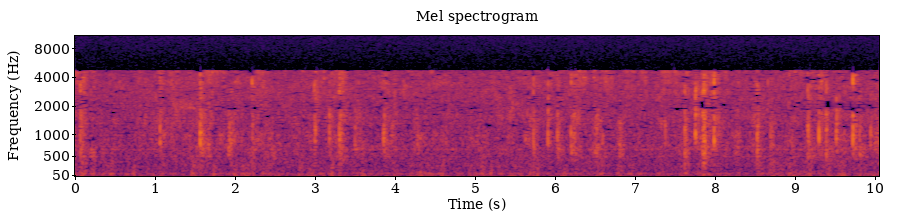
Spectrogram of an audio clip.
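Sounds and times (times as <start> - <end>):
computer mouse clicks: 0.0 - 0.3, 0.9 - 4.6, 5.6 - 10.0.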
